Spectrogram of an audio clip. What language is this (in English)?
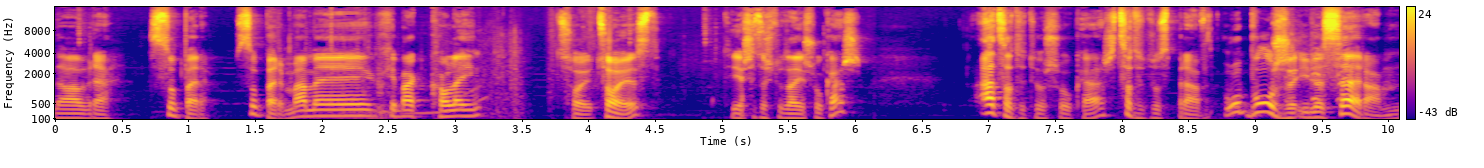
Polish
